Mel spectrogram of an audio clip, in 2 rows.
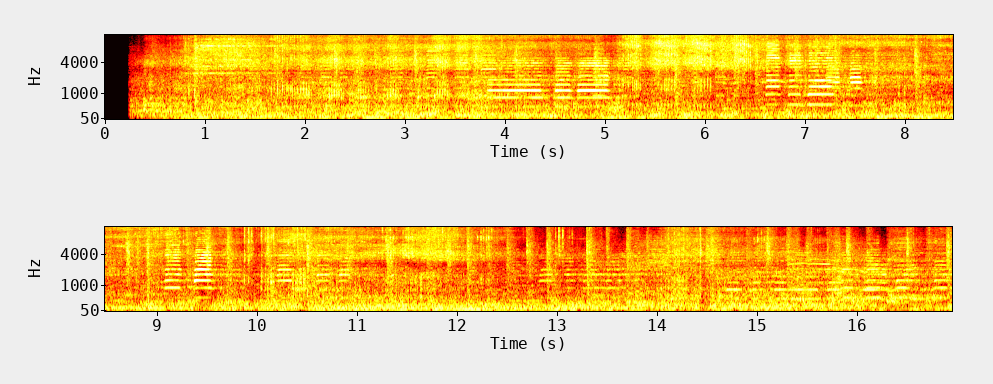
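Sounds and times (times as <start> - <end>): horns tooting: 0.3 - 16.9
motorcycle engines running: 0.3 - 16.9.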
